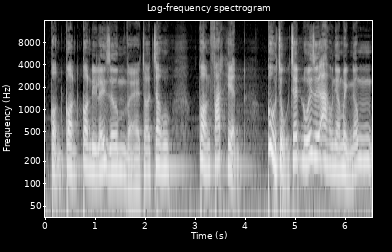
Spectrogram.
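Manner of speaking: high, stammered start building to a long wail; distraught wailing report. A narrator's reading. Servant reports daughter drowned, wailing in panic. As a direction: blurt the terrible news, rising to a loud cry.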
